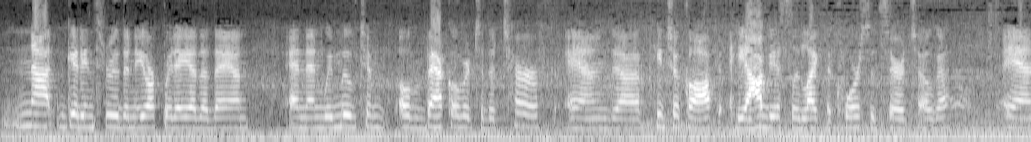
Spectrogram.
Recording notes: live from Saratoga Race Course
